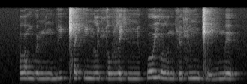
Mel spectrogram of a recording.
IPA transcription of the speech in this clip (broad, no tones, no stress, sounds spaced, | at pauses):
l ɔ m w ø m i n b i ǁ ɛ k i ɲ l o ç ɔ w ɮ ɛ ç ɲ ø p o j o l u n ɬ ø ɕ u ɲ ɡ͡ǁ ɪ w mː ɪ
